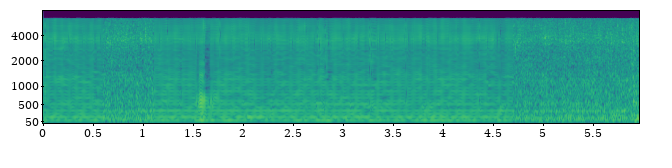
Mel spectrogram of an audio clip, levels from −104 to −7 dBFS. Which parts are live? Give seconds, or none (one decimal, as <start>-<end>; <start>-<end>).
0.6-1.1; 4.7-6.0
